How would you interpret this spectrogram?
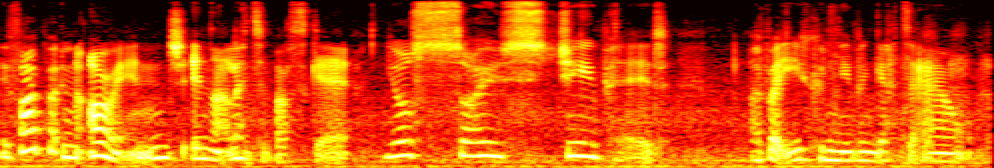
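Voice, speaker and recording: A woman's voice: medium pitch, lively intonation, normal speed, fairly bright tone, slight background noise. A woman voicing a clever, cheeky young boy in a children's storybook, taunting and daring.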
